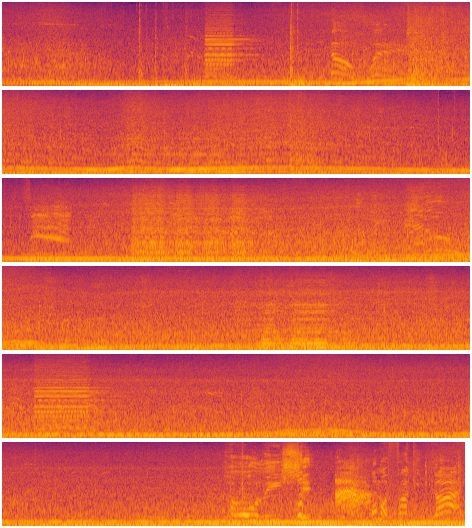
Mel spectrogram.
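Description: Car engines hum steadily on a road.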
